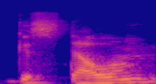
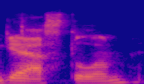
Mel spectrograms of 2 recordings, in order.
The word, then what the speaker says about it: Gastelum: little uh ufc preview whitaker versus gestellum if i'm pronouncing that right yeah it's uh kelvin gastelum and he is taking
